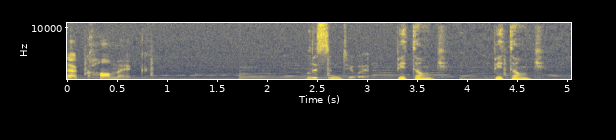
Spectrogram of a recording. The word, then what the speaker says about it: pétanque: That explains why I can't pronounce it. Pétanque.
